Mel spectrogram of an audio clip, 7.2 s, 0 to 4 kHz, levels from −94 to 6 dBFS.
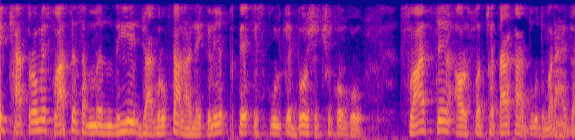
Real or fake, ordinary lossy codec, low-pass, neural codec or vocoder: fake; AAC, 32 kbps; 3.6 kHz; codec, 16 kHz, 4 kbps, FreqCodec, larger model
